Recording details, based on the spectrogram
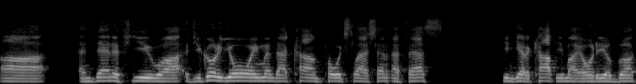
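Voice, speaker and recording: A man talks with a New York accent. His pitch is fairly high. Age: 50s. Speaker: motivational speaker, former military pilot. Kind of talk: motivational talk. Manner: animated.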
